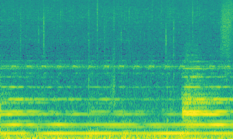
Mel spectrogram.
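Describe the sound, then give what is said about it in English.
A large bell chimes the hour in Caraway, ringing out with a long, humming resonance that lingers throughout, and a fresh strike lands near the end. The chime is moderately loud, with no voices. “The hour chimes of Caraway, struck by the queen herself, they say.”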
